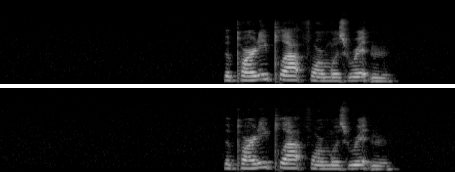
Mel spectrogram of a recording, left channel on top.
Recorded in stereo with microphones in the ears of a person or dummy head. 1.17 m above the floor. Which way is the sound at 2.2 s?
35° left (ahead or behind).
